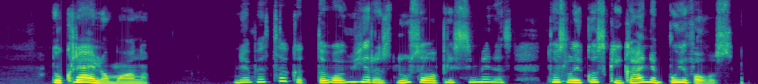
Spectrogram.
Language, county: Lithuanian, Šiauliai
